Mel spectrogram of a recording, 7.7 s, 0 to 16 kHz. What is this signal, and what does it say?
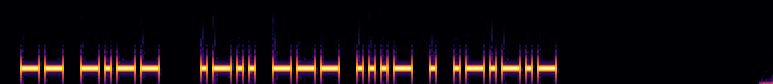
Morse code, heard as a keyed tone, about 20 wpm, 700 Hz. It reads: MY LOVE.
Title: Sentences from Top 1000 Words - Review Part 3 - 20wpm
